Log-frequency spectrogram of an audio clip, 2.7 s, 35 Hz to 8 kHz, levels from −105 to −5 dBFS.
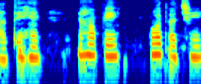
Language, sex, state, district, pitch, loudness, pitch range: Hindi, female, Uttar Pradesh, Etah, 210 Hz, -33 LUFS, 195-230 Hz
